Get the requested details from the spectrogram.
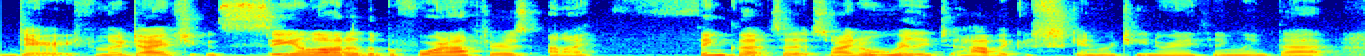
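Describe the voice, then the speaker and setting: A woman at a fairly quick pace, with a medium pitch, ordinary pitch variation and a bright, sharp tone. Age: 20s. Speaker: singer and YouTuber. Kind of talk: live-stream chat reading viewer comments. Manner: casual, with many fillers.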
